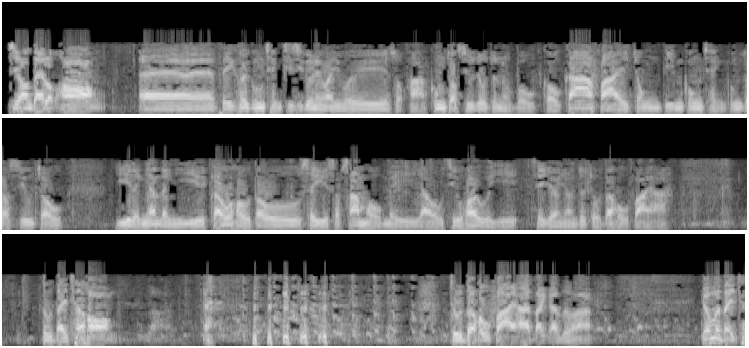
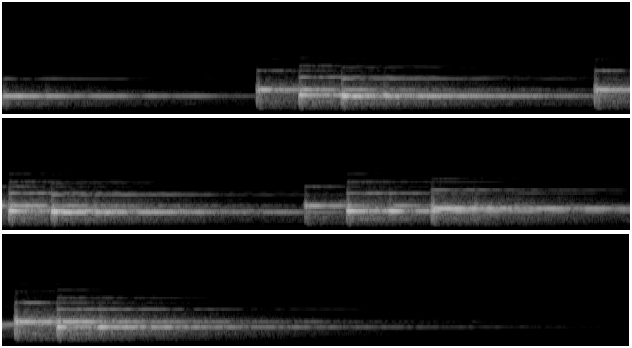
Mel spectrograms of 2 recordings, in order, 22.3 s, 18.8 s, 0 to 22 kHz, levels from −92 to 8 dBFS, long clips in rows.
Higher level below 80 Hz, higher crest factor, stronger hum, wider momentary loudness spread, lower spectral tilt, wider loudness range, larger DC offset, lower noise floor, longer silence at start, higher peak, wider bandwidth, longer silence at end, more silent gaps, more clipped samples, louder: first, -40 dBFS vs under -90 dBFS; second, 12 dB vs 22 dB; neither; second, 18 LU vs 22 LU; first, -7 dB/octave vs 8 dB/octave; second, 4 LU vs 7 LU; neither; second, -35 dBFS vs under -90 dBFS; about the same, 0.05 s vs 0 s; first, 0 dBFS vs -12 dBFS; first, 8 kHz vs 2.2 kHz; second, 0 s vs 3.25 s; neither; first, 0.5% vs under 0.1%; first, -11 LUFS vs -31 LUFS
